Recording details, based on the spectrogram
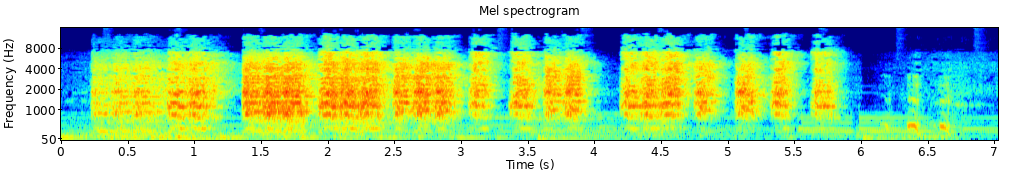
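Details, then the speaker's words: Land Rover with a failed electric parking brake actuator making loud, unusual rasping squawks in uneven bursts. "the parking brake actuator failed on this land rover and now it makes quite unusual sound"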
